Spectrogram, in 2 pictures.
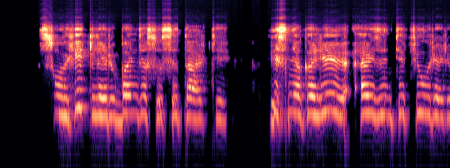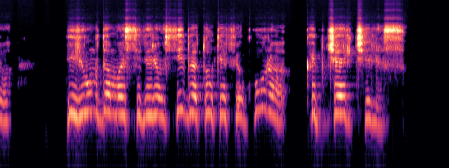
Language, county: Lithuanian, Utena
